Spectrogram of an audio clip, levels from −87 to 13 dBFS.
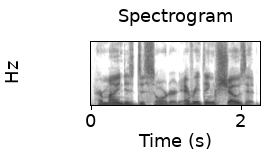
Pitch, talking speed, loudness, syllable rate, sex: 140 Hz, 160 wpm, -17 LUFS, 6.3 syllables/s, male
